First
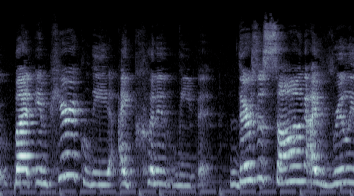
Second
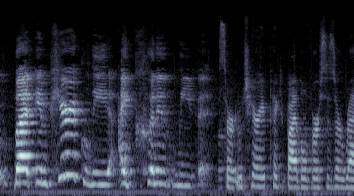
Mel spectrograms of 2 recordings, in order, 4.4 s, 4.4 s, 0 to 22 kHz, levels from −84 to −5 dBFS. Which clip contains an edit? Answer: second; 1 cut; at 2.8 s

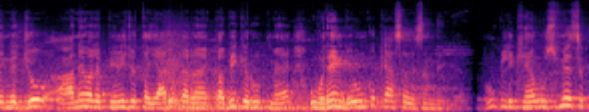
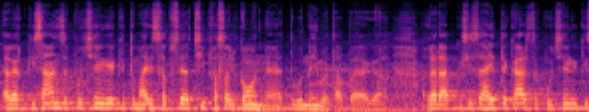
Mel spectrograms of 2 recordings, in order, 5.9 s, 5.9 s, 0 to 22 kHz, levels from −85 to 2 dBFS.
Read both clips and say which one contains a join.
first; 1 cut; at 4.9 s

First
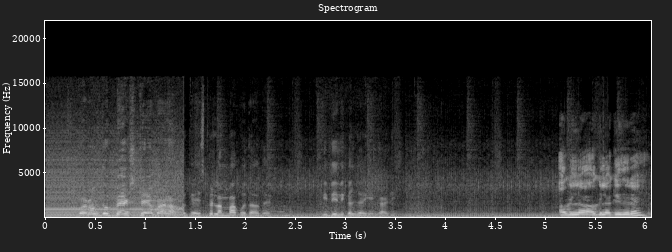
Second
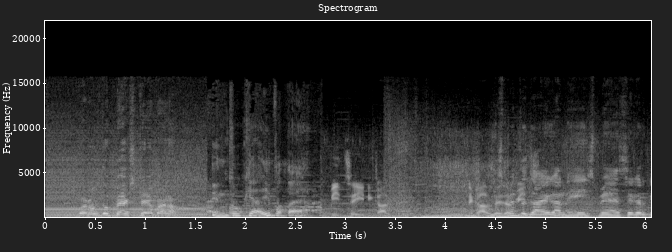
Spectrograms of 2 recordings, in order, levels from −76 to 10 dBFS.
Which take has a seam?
first; 2 cuts; at 1.4 s, 3.6 s

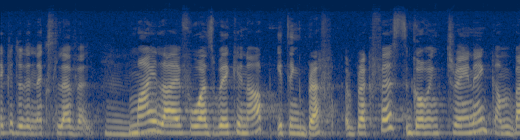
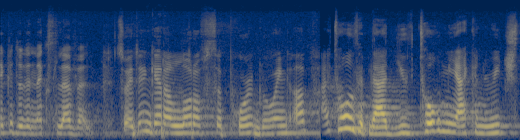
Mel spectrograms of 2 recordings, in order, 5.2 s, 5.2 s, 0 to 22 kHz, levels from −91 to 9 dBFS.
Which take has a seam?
second; 2 cuts; at 1.0 s, 3.3 s

